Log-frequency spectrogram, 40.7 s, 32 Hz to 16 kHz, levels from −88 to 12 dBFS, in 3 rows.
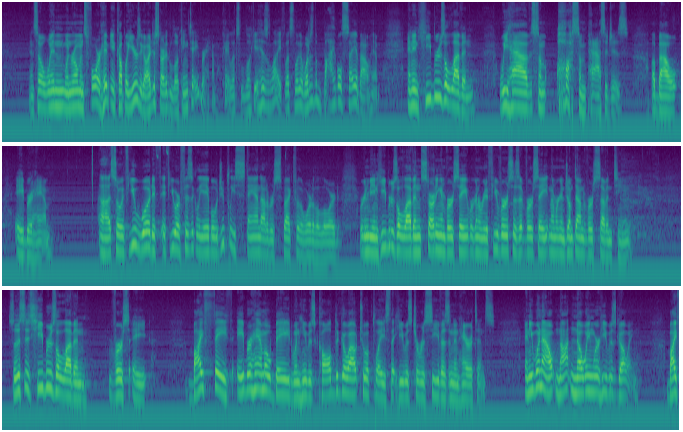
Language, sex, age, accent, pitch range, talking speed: English, male, 30-49, American, 125-170 Hz, 205 wpm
